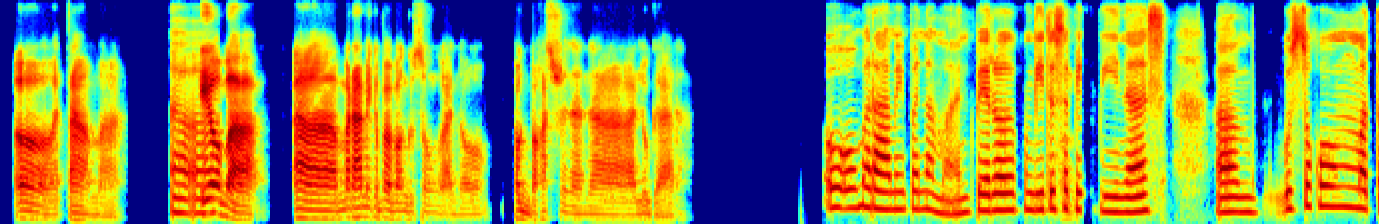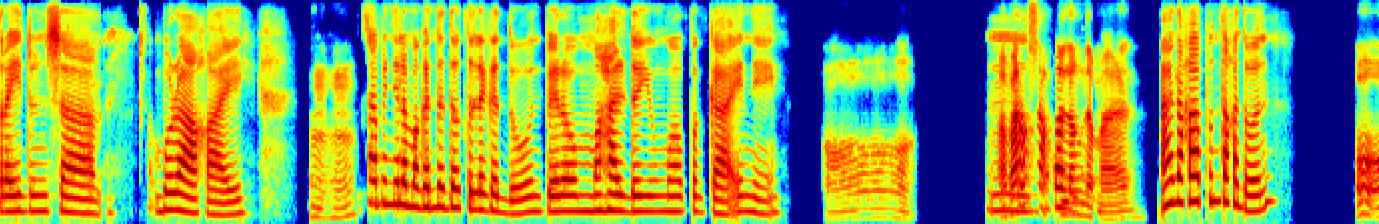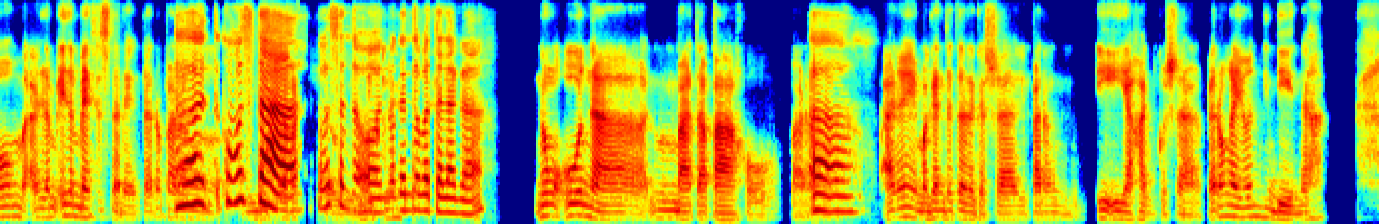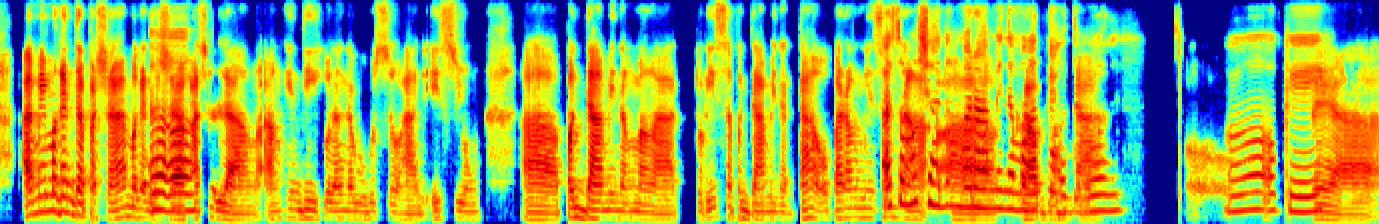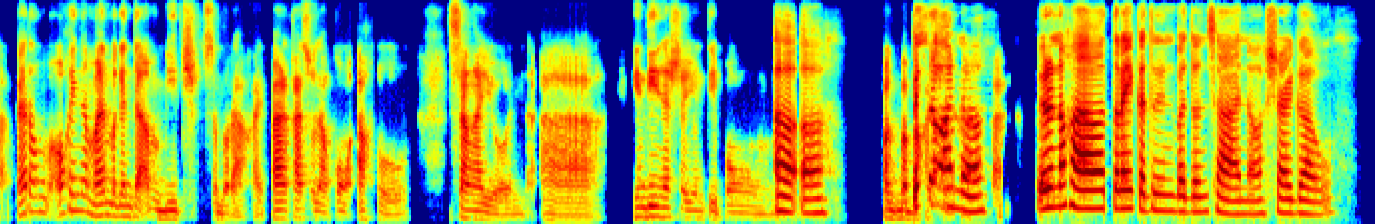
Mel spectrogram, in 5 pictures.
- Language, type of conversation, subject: Filipino, unstructured, Saan mo gustong magbakasyon kung magkakaroon ka ng pagkakataon?
- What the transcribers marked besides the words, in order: tongue click; tapping; other background noise; background speech; other noise; tsk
